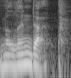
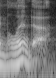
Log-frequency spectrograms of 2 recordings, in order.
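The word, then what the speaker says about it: Milinda: In the ancient language of Ceylon, in Pali, Menander is pronounced Melinda. Pali is Sanskrit with a southern accent. We all can't say Menander, but we can say Melinda.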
